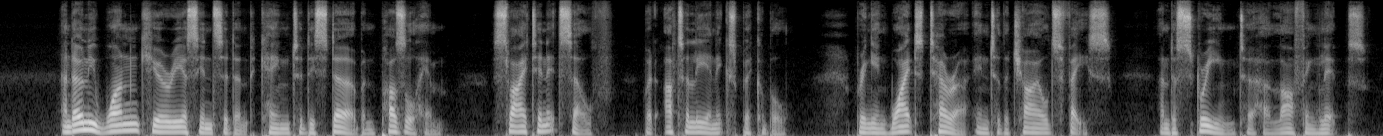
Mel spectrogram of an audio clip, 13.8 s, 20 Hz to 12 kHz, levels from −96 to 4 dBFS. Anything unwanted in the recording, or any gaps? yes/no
no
